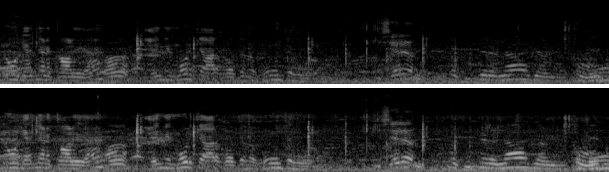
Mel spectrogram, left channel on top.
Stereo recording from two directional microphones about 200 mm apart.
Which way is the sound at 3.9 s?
40° right (ahead or behind).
